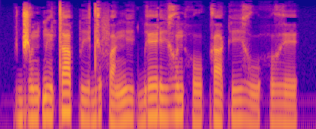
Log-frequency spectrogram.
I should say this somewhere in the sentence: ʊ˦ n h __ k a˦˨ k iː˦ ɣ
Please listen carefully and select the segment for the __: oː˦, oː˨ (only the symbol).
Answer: oː˨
